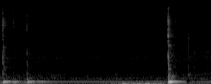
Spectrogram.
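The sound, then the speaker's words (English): Keys clicking on a computer keyboard while a search is typed into Google: a few sparse, quiet taps, two close together at the start and a sharper one later, over a low steady hum. “Type in AI Test Kitchen.”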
